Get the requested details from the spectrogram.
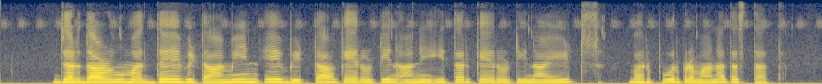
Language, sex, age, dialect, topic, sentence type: Marathi, female, 41-45, Varhadi, agriculture, statement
